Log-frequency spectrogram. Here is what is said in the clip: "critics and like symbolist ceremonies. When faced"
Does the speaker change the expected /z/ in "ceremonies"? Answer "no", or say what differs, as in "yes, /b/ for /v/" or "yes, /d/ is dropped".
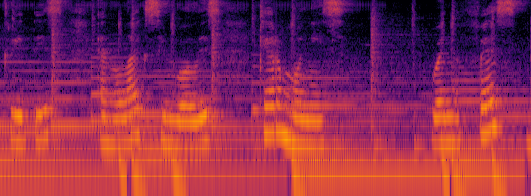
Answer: yes, /s/ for /z/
